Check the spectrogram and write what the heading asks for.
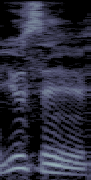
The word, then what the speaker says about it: Youssef: Hallo, hallo, Youssef. Das habe ich richtig ausgesprochen.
